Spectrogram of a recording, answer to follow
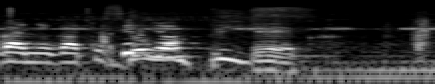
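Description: A woman's voice speaking in short phrases through about the first second, then dropping away.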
